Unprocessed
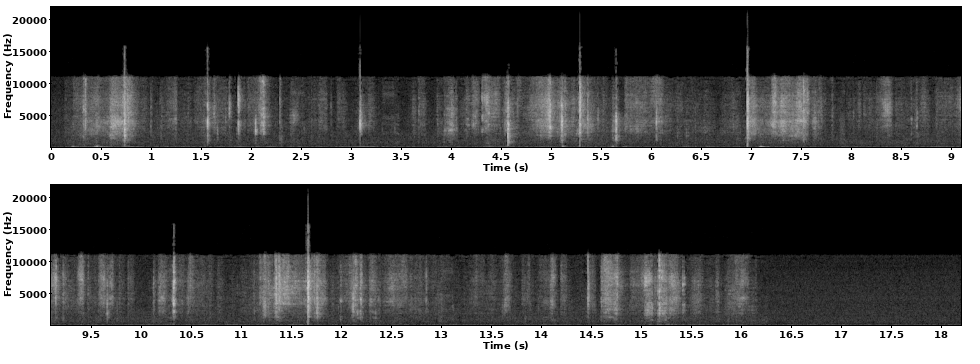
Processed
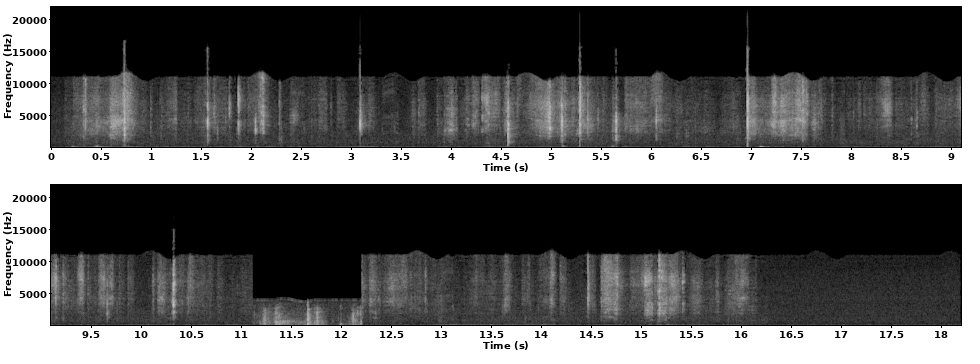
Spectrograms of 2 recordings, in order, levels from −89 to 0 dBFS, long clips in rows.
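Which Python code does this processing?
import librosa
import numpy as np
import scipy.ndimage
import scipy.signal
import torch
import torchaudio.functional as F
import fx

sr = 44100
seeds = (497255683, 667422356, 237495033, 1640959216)

y = fx.freq_invert(x, sr, carrier_hz=4000, at=(11.12, 12.22))
y = fx.low_shelf(y, sr, hz=270.0, db=7.0, at=(12.95, 14.15))
y = fx.record_warp(y, sr, rpm=45.0, depth_cents=100.0)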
